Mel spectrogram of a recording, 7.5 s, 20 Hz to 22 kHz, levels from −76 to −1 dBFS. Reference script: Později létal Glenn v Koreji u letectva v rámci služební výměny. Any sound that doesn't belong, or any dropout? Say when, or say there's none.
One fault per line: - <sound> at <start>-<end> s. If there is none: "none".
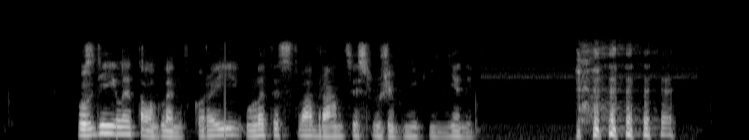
- laugh at 5.7-6.8 s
